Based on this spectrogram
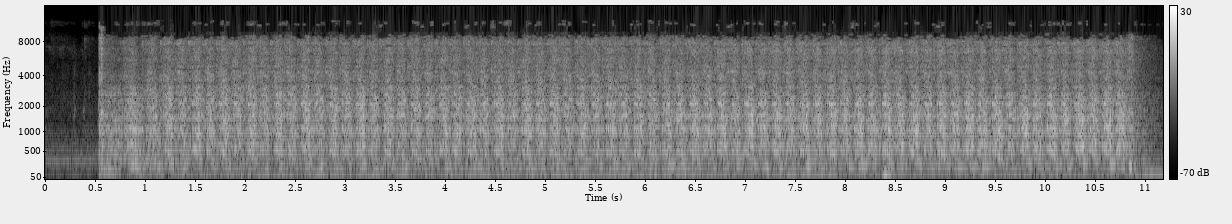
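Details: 1998 Citroën Saxo limited edition, long unused, cranking at an even three-and-a-half beats a second for ten seconds without catching. Cranks but won't start; owner suspects a bad battery connection or a weak battery.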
